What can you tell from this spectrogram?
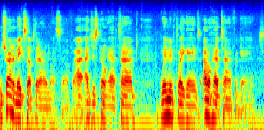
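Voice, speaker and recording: At a very fast pace, a man speaks in a somewhat breathy voice. His pitch is fairly low, with ordinary variation. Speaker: vlogger. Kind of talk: casual monologue rant. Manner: halting, stuttering.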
